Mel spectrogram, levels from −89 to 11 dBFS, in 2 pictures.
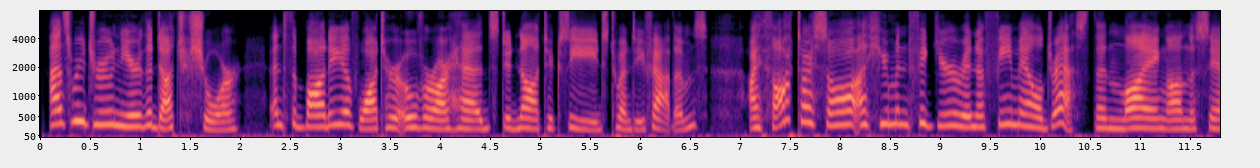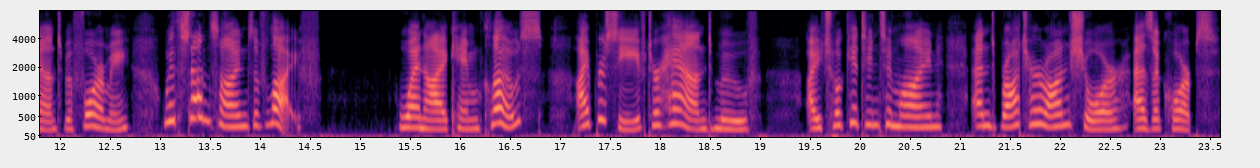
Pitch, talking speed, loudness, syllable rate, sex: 255 Hz, 165 wpm, -18 LUFS, 4.2 syllables/s, female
